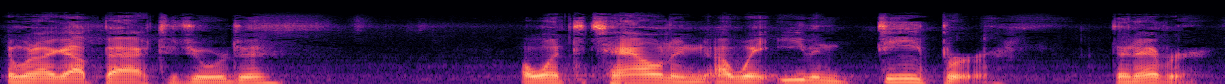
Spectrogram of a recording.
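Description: A man's voice: on the low side, steady tone, moderate pace. A man in his thirties hosting a podcast, telling a personal story in an earnest, emotional, rambling way. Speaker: podcast host.

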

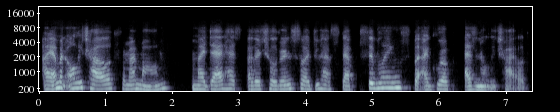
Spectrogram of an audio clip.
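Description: A podcast guest in her forties, born in Guyana and raised in the United States, answers interview questions thoughtfully and candidly. Her voice sits at a medium pitch and moves at a moderate pace.

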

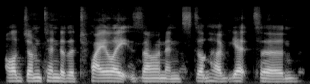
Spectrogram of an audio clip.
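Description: A woman's voice: sits low, level tone, normal speed, dry recording. A young woman from the United States hosting a livestream, chatting in a rambling way and often thanking viewers. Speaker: livestream host. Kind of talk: casual stream chat.

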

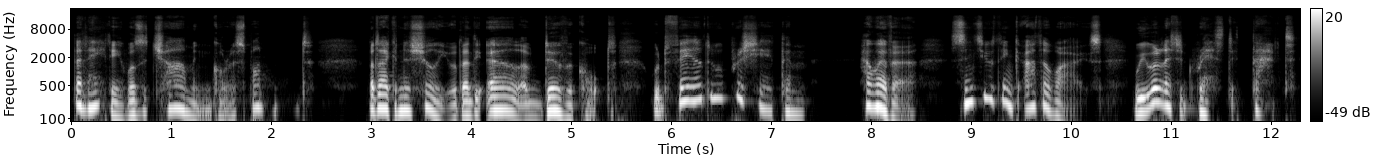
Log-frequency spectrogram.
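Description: A man voicing a smug, oily gentleman blackmailer in a soft, breathy, half-whispered purr, silky and mocking. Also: a little high, very animated, normal speed, dry recording, clean studio sound, voice pushed up, full character voice. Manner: silky and mocking, lingering on words. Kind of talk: audiobook character reading.

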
